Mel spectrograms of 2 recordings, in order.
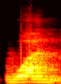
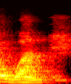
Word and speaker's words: one: O, que, por exemplo, o número 1, one, você não fala on, você não fala nenhuma outra coisa, a sua pronúncia é one.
